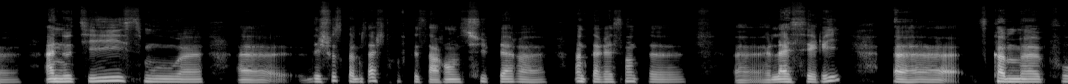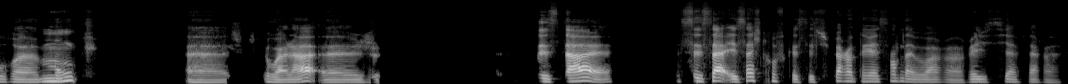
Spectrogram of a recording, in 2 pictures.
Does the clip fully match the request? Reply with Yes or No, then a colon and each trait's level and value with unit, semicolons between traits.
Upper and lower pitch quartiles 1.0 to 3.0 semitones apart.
No: average, 3.5 semitones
